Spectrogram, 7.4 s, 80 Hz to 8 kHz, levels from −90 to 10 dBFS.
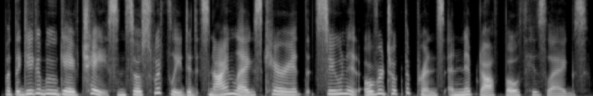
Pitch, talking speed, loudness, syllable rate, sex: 240 Hz, 210 wpm, -19 LUFS, 4.9 syllables/s, female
